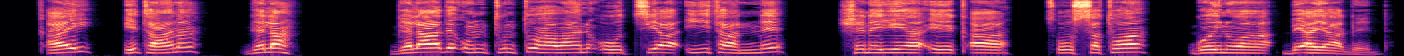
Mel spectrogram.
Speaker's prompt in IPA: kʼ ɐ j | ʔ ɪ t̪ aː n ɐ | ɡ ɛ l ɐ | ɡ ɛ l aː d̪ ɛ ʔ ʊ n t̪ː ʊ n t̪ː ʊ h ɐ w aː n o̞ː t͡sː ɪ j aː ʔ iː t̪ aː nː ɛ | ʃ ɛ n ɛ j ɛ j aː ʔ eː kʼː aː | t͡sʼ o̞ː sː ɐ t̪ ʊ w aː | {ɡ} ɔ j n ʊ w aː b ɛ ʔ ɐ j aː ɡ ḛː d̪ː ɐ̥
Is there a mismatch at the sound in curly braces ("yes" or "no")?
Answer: no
